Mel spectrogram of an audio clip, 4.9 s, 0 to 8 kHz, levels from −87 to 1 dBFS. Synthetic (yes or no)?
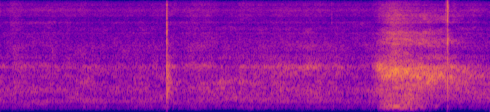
yes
